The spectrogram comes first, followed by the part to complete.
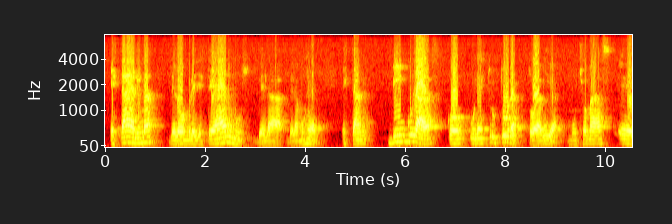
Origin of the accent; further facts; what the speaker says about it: Venezuela; now in Colombia; les recuerdo que yo soy venezolano, tengo aquí en Colombia muy poco tiempo, llegué apenas en enero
